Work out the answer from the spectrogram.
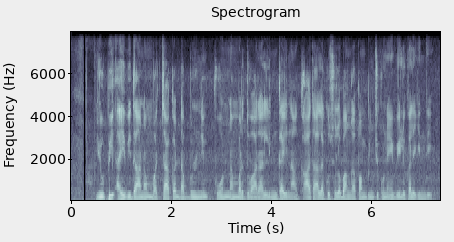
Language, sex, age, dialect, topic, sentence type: Telugu, male, 51-55, Central/Coastal, banking, statement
